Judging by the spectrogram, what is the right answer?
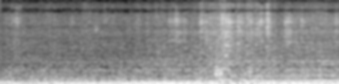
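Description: A Ford Bronco drives along in Alaska with a loud, steady low engine and road rumble throughout, a brief mid-range surge near the middle, and no talk.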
